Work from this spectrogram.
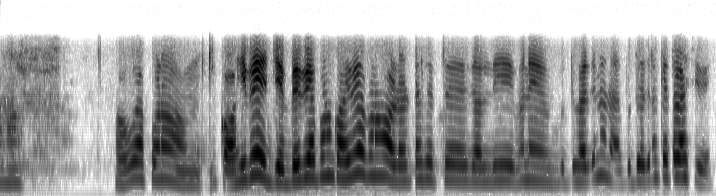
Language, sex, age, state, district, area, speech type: Odia, female, 45-60, Odisha, Angul, rural, conversation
